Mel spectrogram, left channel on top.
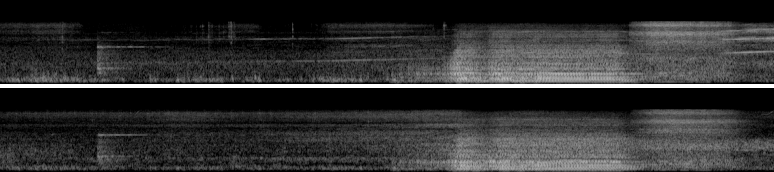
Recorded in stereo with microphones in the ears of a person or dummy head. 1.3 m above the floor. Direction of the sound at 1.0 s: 80° left.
